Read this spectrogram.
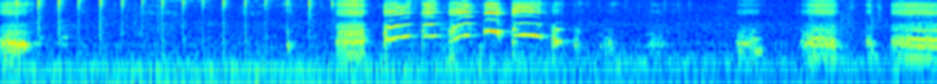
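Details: Miniature Dapple Dachshund puppies from Austin, Colorado, whimpering in a run of high, arching whines that rise and fall, thickest midway through, then a few more near the end, after a stretch of soft rapid clicking or tapping at the start.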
